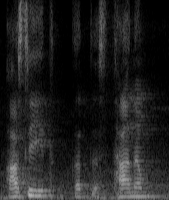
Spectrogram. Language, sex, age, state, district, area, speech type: Sanskrit, male, 60+, Tamil Nadu, Mayiladuthurai, urban, spontaneous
